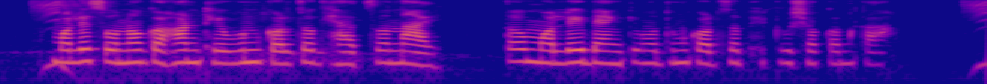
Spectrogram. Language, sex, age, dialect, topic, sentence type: Marathi, female, 25-30, Varhadi, banking, question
